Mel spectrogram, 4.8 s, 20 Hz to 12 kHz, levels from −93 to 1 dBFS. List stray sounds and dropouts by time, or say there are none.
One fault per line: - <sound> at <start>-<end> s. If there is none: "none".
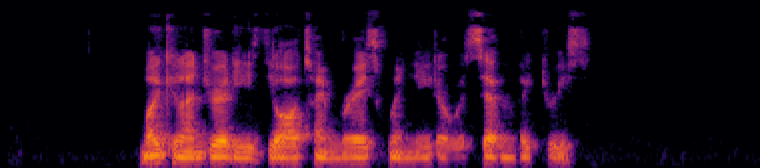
none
